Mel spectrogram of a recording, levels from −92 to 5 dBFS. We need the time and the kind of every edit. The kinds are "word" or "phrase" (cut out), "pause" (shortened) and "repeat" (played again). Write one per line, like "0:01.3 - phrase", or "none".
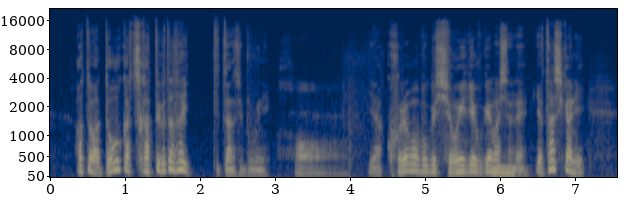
none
